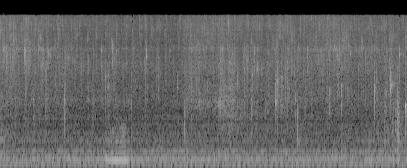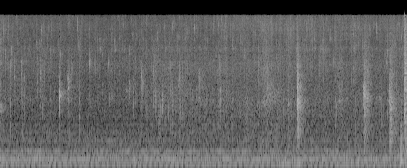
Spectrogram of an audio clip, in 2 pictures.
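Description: Pressed green plantain slices, wet from a garlic-salt water dip, frying a second time in shallow oil in a nonstick pan: a steady sizzle with scattered spitting pops, over a faint low hum.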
